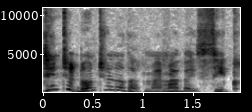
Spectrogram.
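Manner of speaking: shouting. Recalling being caned, the speaker repeats what they shouted: retelling a shout. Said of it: "and I shouted like".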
